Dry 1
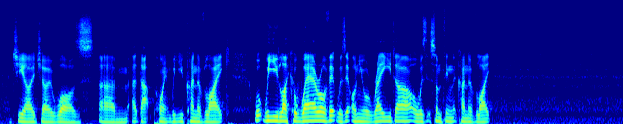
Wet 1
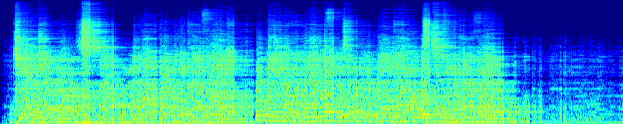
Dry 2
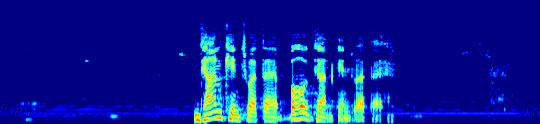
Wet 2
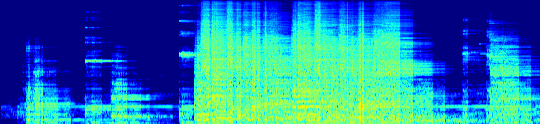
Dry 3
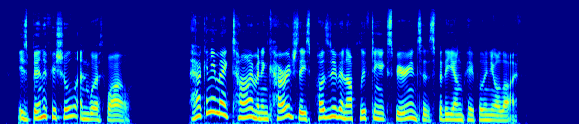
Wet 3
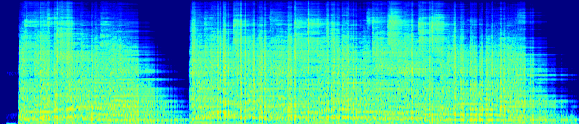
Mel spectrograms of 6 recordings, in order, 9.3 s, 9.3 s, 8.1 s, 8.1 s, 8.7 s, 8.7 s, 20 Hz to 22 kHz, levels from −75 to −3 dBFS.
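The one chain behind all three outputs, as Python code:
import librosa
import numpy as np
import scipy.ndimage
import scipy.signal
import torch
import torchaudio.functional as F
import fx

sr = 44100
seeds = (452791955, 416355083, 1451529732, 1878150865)

p1 = fx.peak_eq(x, sr, hz=1300.0, db=-5.0, octaves=0.51)
p2 = fx.fuzz(p1, sr, gain_db=46.0, gate_db=-54.0)
p3 = p1 + (p2 * librosa.db_to_amplitude(-4.0))
p4 = fx.notch(p3, sr, hz=1700.0, q=6.4)
p5 = fx.comb_fb(p4, sr, f0_hz=84.0, decay_s=0.86, harmonics='all', damping=0.0, mix_pct=90)
p6 = p5 + fx.echo_single(p5, sr, ms=171, db=-22.0, dry=0)
p7 = fx.room_shoebox(p6, sr, seeds[0], volume_m3=320.0, walls='mixed', distance_m=2.4)
p8 = fx.level_steps(p7, sr, step_db=10)
p9 = fx.lowpass(p8, sr, hz=2700.0, slope=6)
p10 = fx.low_shelf(p9, sr, hz=220.0, db=6.0)
p11 = fx.rider(p10, sr, range_db=5, speed_s=2.0)
y = fx.spectral_comp(p11, sr, ratio=4.0)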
